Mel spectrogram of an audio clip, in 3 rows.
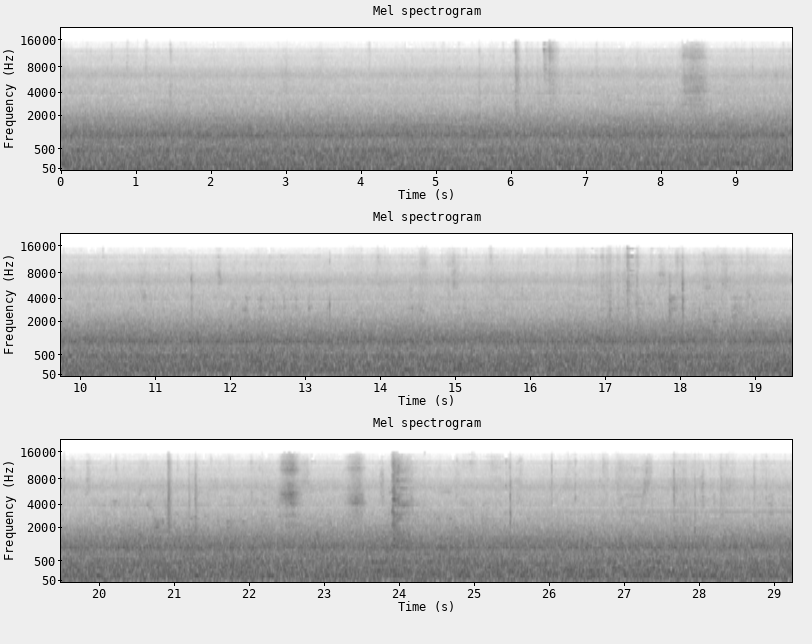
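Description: Steady cabin drone of an Airbus A321neo in descent, heard from a window seat by the engine: a low, even roar of engine and airflow with a faint steady hum in it.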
